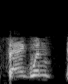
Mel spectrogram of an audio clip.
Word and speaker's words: sanguine: Does that sound right? Sanguine? Is that the word? – Yes.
